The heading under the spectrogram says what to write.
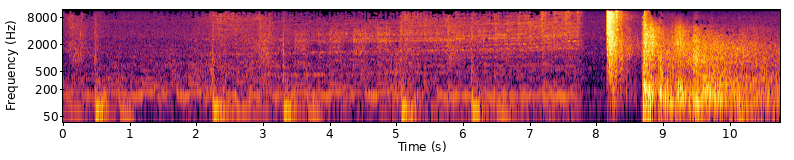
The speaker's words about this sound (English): Now, in case you're wondering what that explosion is, she stole this whole shtick from who? Come on, we know.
